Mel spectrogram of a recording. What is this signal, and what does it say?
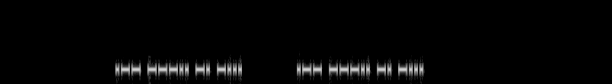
Morse code, heard as a keyed tone, about 43 wpm, 700 Hz. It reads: W8NB W8NB
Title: USA Call Signs - 4 Characters - Repeated 2x - 45wpm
